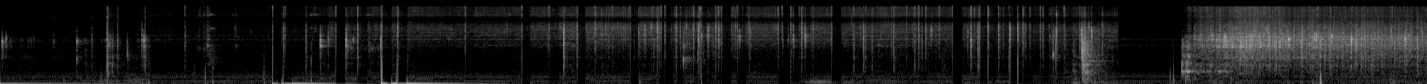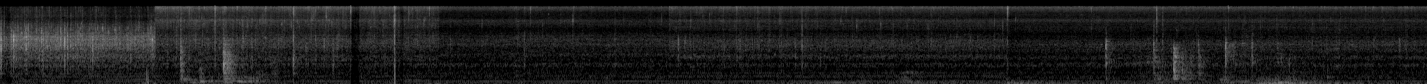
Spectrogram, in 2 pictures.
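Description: Hot oil crackling in a pan, with cumin seeds spluttering and sharp pops. About twelve seconds in, after a short break, a much louder sizzle starts as sliced onions go into the oil, then it eases into a steady frying hiss.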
